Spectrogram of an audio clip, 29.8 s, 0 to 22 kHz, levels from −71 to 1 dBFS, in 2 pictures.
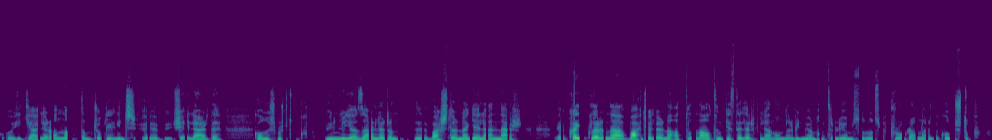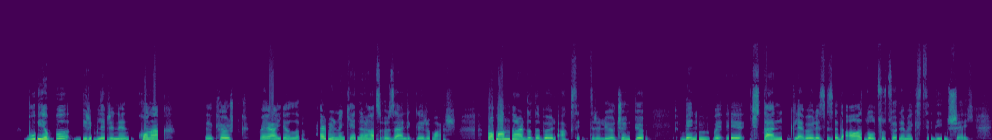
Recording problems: choppy; very; 15% of the speech affected

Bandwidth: 15 kHz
